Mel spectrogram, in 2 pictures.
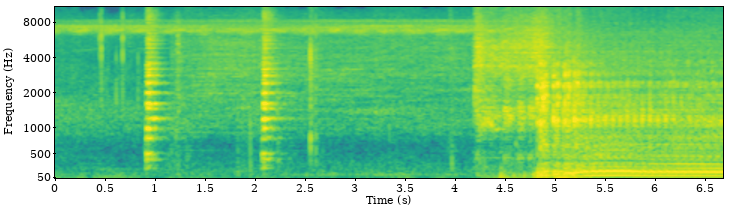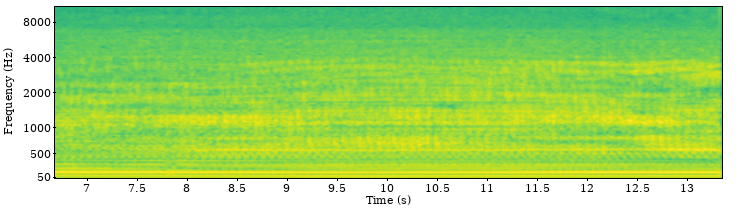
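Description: Two short car-horn chirps as the key fob is pressed, then the 2018 Dodge Charger GT's 3.6-litre V6, straight-piped with muffler and resonator deleted, cranks and catches on a cold start with a brief flare. It then settles into a loud, steady, deep-toned idle.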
